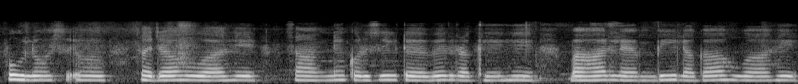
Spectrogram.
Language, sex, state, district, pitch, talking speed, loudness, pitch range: Hindi, female, Madhya Pradesh, Bhopal, 195 Hz, 130 wpm, -16 LUFS, 190-200 Hz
